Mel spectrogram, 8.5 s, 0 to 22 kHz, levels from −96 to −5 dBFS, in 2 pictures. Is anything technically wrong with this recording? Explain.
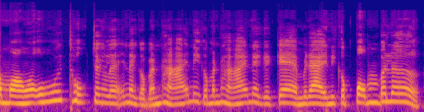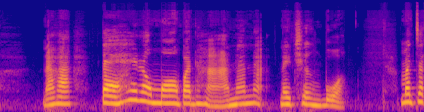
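No, nothing is technically wrong with this audio.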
